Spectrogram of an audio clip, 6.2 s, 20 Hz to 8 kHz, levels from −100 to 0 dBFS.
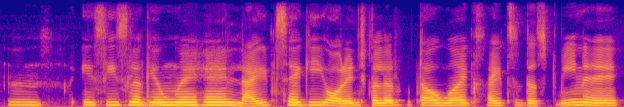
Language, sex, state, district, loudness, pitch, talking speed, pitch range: Hindi, female, Madhya Pradesh, Bhopal, -12 LUFS, 195 Hz, 155 wpm, 180-205 Hz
